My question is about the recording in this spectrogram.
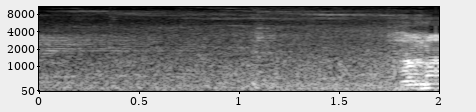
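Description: A short pause in a man's amplified talk: low, steady background noise from a crowded hall. His voice comes back through the loudspeakers near the end.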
